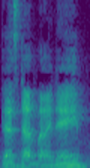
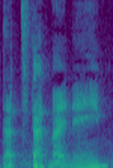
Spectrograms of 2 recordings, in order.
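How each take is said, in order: First: Higher, slow teasing little man; smug imp. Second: Slow, softer teasing little man; drawn-out mocking refusal; smug imp. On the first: Acted. Little man teases the queen, slow and smug. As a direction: savour the refusal. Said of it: "smiled and said". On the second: Little man refuses again, slow and soft. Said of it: "said again and again".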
